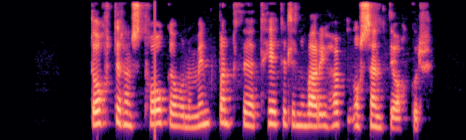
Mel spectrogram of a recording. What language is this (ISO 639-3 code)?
isl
